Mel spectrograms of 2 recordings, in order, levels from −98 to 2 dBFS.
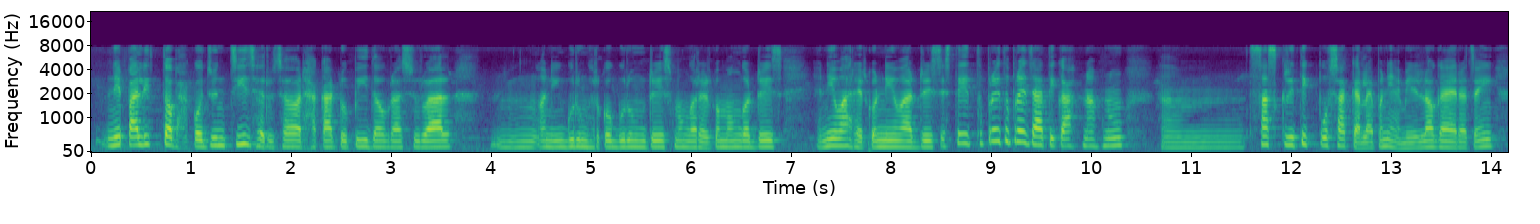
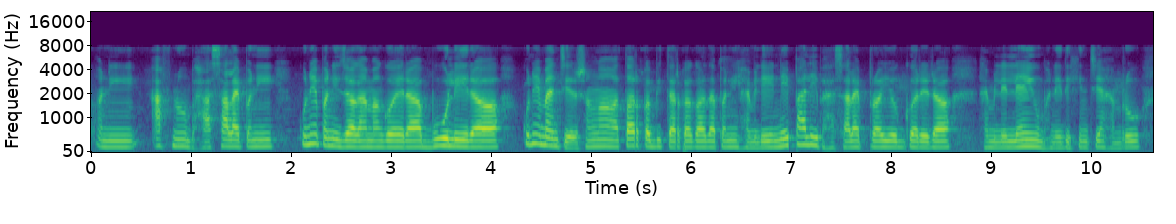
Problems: background sounds at intervals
